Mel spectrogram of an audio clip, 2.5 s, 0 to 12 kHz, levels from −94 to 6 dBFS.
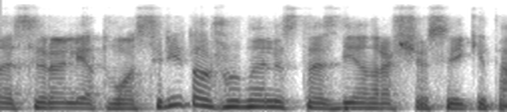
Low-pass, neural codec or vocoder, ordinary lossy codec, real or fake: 7.2 kHz; codec, 16 kHz, 6 kbps, DAC; Opus, 16 kbps; fake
